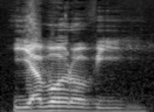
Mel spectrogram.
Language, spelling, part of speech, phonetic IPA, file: Czech, javorový, adjective, [ˈjavoroviː], Cs-javorový.ogg
- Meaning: maple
